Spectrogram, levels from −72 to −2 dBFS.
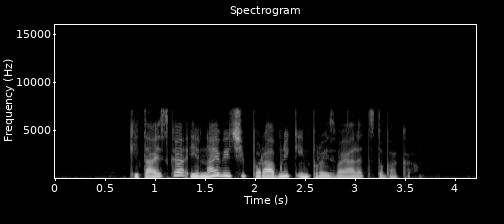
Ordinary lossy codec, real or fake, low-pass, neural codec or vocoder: none; real; 7.2 kHz; none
